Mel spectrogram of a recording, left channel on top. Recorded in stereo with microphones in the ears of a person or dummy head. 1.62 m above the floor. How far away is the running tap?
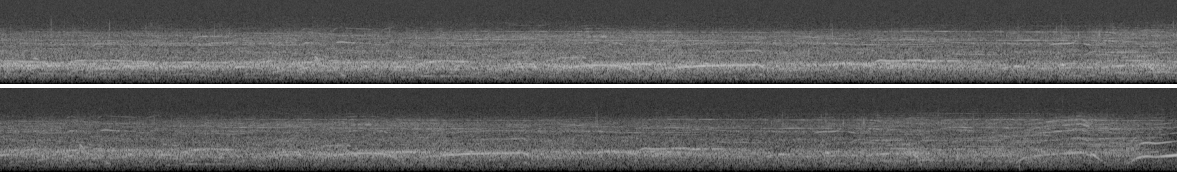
No running tap in this recording.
